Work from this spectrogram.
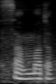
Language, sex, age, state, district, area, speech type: Malayalam, male, 30-45, Kerala, Palakkad, rural, read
